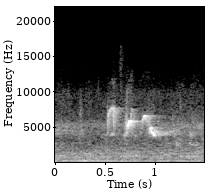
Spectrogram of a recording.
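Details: Japanese Tit, a familiar wild bird, giving a brief burst of a few high, thin chirped notes that dip slightly in pitch, over faint outdoor background noise.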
